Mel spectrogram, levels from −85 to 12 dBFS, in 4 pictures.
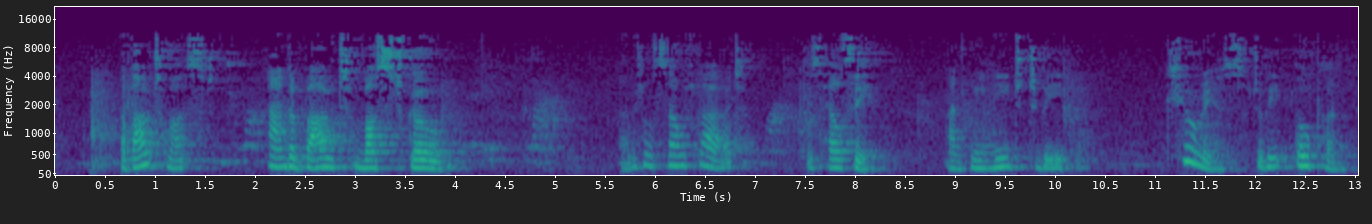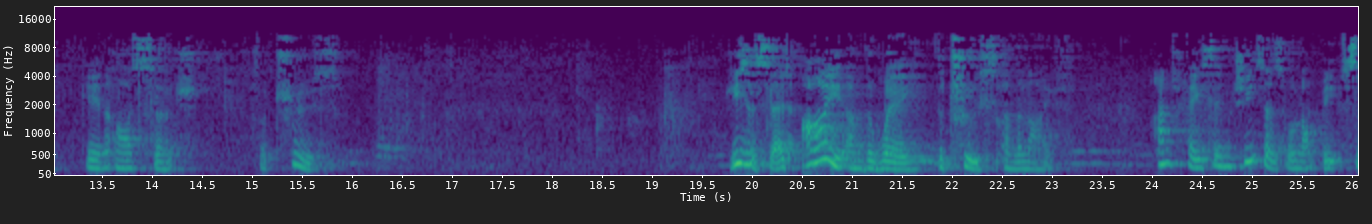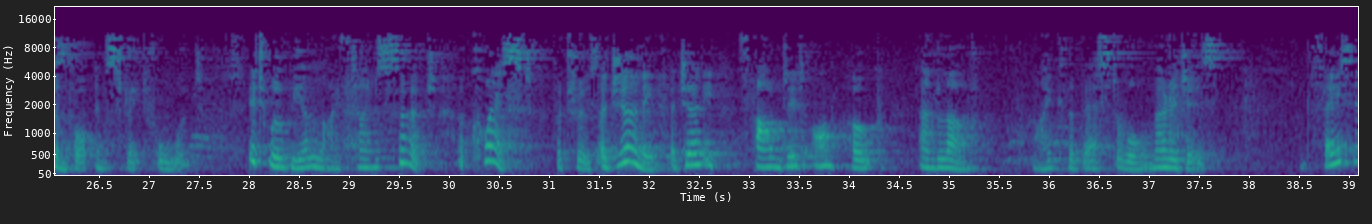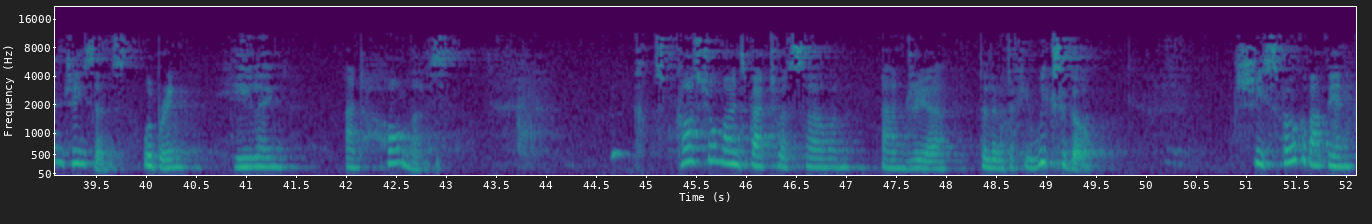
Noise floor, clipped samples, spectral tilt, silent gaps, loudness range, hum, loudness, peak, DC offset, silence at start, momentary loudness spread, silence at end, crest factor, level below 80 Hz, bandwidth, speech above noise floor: -59 dBFS; under 0.1%; -4 dB/octave; none; 8 LU; none; -32 LUFS; -12 dBFS; under 0.1%; 0.35 s; 21 LU; 0 s; 20 dB; -70 dBFS; 11.5 kHz; 28 dB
